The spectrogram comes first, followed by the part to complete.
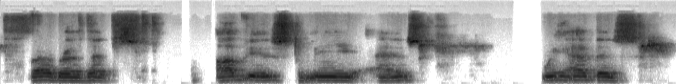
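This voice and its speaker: Long, frequent pauses break up a man's very slow delivery at medium pitch. His tone is dark and mellow, his intonation monotone and flat. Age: 80s+. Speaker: retired palliative care physician. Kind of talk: interview conversation. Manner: halting, many fillers.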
